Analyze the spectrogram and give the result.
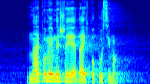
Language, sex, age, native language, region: Slovenian, male, 30-49, Slovenian, Zasavska region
